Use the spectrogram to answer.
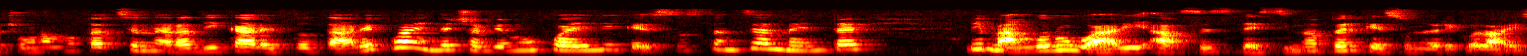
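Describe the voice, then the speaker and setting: A woman's voice: medium pitch, fairly bright tone, slightly rough, highs cut off. A woman with an Italian accent teaching English verbs, drilling each form methodically. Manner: slow, methodical drilling of verb forms. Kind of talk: recorded grammar lesson.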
